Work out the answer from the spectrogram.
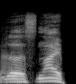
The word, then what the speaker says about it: Sniper: It Lil Sniper. Lil Sniper, like I said, Like ER.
